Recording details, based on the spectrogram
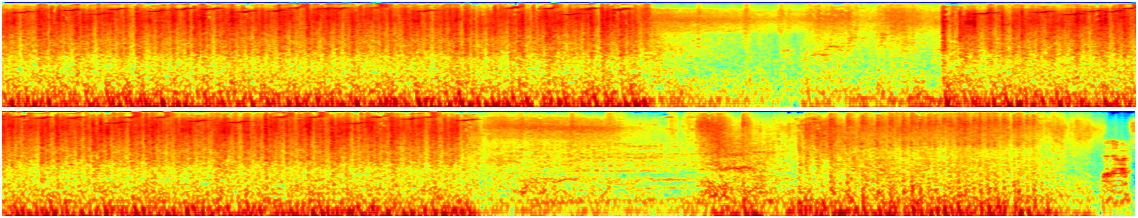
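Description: Dense, rapid automatic gunfire from the looter shooter game Outriders bursts loud and continuous, breaking off into short pauses before the sustained firing resumes, with someone talking over parts of it.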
